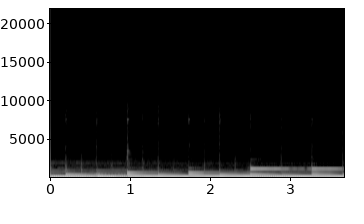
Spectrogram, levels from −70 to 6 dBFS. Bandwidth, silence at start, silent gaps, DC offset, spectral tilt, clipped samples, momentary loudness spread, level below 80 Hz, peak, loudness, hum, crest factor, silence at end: 1.3 kHz; 0 s; none; under 0.1%; -11.5 dB/octave; under 0.1%; 1 LU; -16 dBFS; -6 dBFS; -20 LUFS; none; 8 dB; 0 s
